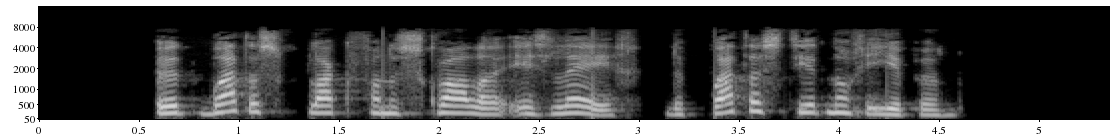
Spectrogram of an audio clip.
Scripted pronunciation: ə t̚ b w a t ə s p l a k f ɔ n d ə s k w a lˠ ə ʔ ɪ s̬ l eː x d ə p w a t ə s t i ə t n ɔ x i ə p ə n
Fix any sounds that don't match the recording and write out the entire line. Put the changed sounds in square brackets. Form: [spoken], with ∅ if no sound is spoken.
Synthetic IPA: ə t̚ b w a t ə s p l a k f ɔ n d ə s k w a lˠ ə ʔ ɪ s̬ l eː x d ə p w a t ə s t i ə t n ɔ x i ə p ə n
